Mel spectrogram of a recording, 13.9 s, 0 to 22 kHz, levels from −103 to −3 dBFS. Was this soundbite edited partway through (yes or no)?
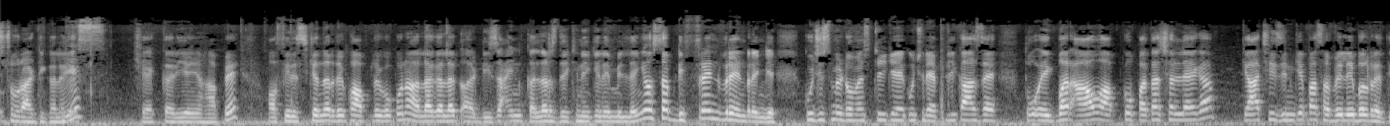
no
